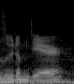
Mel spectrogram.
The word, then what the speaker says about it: Ludum Dare: Looks like it's pronounced Ludum Dare.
